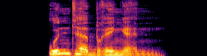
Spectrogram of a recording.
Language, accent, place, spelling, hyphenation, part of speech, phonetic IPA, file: German, Germany, Berlin, unterbringen, un‧ter‧brin‧gen, verb, [ˈʔʊntɐˌbʁɪŋən], De-unterbringen.ogg
- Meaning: 1. to accommodate 2. to host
